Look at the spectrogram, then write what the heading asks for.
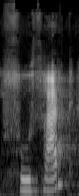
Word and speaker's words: Futhark: al propio abecedario así fuzzark viene de las primeras seis runas que según el origen o sea el orden que les han marcado son la flau la th que pronunciamos como Z la a la r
